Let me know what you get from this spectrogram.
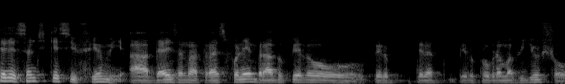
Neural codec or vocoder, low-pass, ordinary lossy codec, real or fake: codec, 16 kHz, 8 kbps, FreqCodec, smaller model; 7.2 kHz; none; fake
